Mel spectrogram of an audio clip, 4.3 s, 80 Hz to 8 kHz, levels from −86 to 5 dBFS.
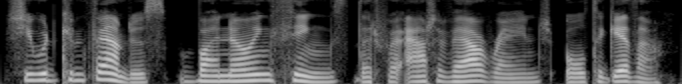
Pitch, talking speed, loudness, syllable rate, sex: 175 Hz, 195 wpm, -19 LUFS, 5.4 syllables/s, female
